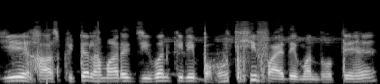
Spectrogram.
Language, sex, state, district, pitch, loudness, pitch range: Hindi, male, Uttar Pradesh, Gorakhpur, 150 Hz, -15 LUFS, 135-170 Hz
